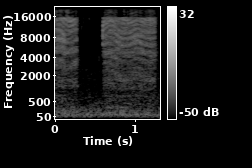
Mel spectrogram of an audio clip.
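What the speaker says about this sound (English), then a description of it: "We're gonna hit these with a little bit of spray." Cooking spray hissing onto sandwich thin buns in two close, steady bursts separated by a short pause, the second burst longer, with no talking.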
